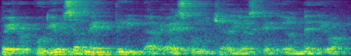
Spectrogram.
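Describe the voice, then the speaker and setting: In a room with audible echo and noticeable background noise, a man speaks at a moderate pace with a very deep, low pitch. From Costa Rica, San Isidro (rural). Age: 70s. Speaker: radio announcer and newsreader. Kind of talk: interview. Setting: radio station premises.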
